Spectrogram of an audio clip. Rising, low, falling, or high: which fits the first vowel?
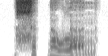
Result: high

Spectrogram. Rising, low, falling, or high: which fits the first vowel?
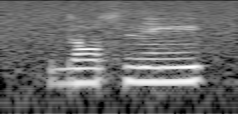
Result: high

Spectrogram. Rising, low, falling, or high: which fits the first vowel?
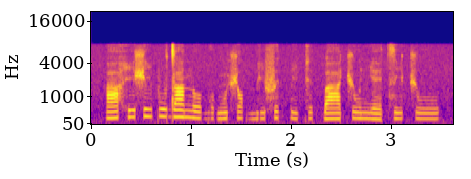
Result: rising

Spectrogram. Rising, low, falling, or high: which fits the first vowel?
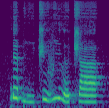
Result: high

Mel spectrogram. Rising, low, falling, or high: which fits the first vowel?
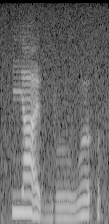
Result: falling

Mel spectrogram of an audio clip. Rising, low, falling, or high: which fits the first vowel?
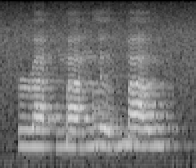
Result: low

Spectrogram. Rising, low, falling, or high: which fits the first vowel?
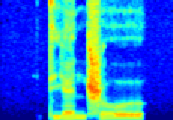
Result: rising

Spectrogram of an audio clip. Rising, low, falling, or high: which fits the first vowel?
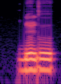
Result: high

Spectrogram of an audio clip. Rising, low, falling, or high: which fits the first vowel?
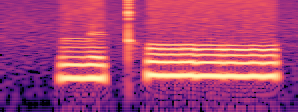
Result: low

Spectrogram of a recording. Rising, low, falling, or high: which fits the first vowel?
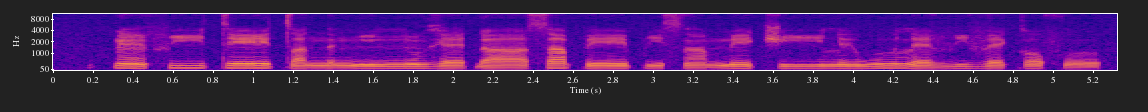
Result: falling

